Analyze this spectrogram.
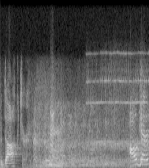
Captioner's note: phone rings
